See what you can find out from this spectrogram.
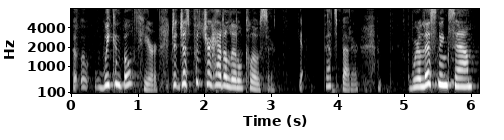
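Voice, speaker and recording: A spirited young American sweetheart in an old-time radio play. Her high voice leaps about expressively, pert and teasing, with emphatic delivery. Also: big pitch swings, normal speed. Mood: tense. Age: young adult.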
